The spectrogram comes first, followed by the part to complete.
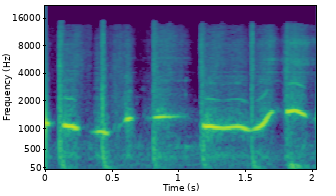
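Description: Whistling of a short jaunty tune: a run of brief notes wandering around one pitch, then a longer held note that bends up at its end, with light ticks between the notes.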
